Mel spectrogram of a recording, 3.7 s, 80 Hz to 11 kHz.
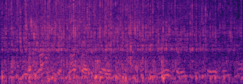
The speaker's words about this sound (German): Nach dem Konzert verschließen sich die beiden Flügel des Orgelschranks und es dominiert wieder das Rauschen der Brunnen die aus über 1000 Löchern erfrischendes Nass spritzen.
